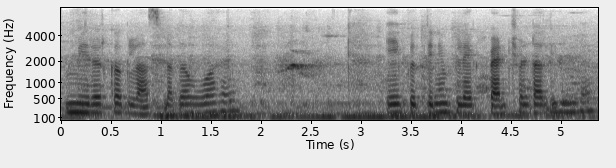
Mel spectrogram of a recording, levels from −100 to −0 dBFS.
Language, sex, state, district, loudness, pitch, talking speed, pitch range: Hindi, female, Chandigarh, Chandigarh, -18 LUFS, 140 Hz, 165 wpm, 115-180 Hz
